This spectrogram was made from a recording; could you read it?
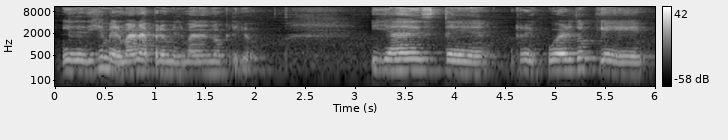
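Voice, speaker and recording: Low, gravelly-voiced woman telling a story. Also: steady tone, a little slow, a little mellow. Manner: earnest, hesitant, conversational. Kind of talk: personal storytelling. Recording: echoey room with faint background noise.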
